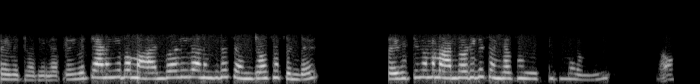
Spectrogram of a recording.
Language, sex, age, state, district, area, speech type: Malayalam, female, 45-60, Kerala, Wayanad, rural, conversation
